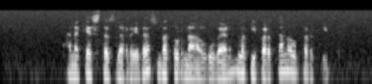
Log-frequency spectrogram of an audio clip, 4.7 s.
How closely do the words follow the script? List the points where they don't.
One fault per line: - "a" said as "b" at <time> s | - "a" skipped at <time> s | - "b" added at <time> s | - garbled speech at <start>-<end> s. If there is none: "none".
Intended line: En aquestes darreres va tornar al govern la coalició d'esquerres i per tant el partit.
- "coalició d'esquerres" skipped at 3.1 s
